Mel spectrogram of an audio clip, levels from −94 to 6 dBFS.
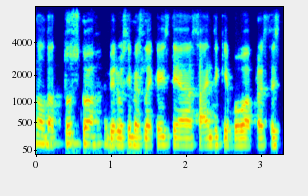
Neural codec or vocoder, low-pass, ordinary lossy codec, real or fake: none; 7.2 kHz; Opus, 24 kbps; real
